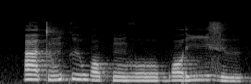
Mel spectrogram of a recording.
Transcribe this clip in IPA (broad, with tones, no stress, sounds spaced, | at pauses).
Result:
a˧ t ũ˨˦ k ɨ˧ w ɔ˨ p ũ˨ ɣ oː˨ b ɔ˧ ɾ iː˦ z ɨ˨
